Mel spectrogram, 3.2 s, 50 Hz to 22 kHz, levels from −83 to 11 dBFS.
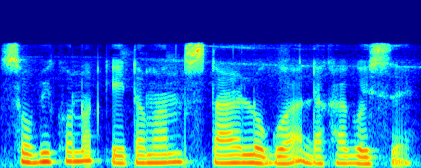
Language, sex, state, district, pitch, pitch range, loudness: Assamese, female, Assam, Kamrup Metropolitan, 185 Hz, 170-205 Hz, -14 LUFS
